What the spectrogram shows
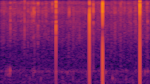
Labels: {"label": "ambient", "recorder": "HydroMoth"}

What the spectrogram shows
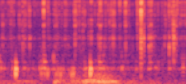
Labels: {"label": "biophony", "recorder": "HydroMoth"}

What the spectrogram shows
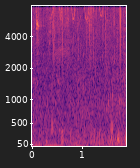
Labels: {"label": "biophony, dolphin", "recorder": "SoundTrap 500"}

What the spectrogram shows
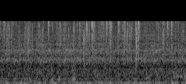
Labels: {"label": "anthrophony, boat engine", "recorder": "SoundTrap 300"}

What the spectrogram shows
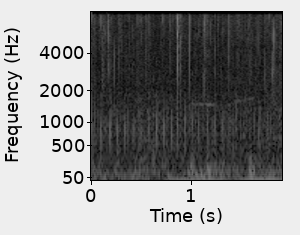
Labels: {"label": "biophony, rattle", "recorder": "SoundTrap 500"}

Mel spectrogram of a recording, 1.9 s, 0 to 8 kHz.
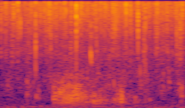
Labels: {"label": "biophony, growl", "recorder": "SoundTrap 600 or HydroMoth"}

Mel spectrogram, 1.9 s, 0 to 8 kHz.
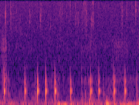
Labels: {"label": "biophony, knock croak", "recorder": "SoundTrap 300"}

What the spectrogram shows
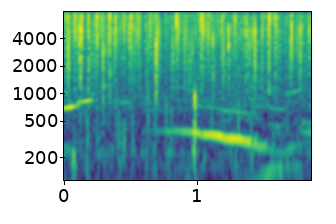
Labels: {"label": "biophony", "recorder": "SoundTrap 300"}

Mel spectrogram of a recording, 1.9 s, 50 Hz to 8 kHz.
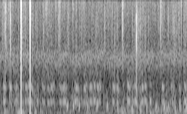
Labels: {"label": "anthrophony, mechanical", "recorder": "SoundTrap 300"}
{"label": "biophony", "recorder": "SoundTrap 300"}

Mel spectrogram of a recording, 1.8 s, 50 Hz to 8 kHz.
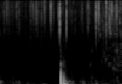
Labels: {"label": "biophony, double pulse", "recorder": "SoundTrap 300"}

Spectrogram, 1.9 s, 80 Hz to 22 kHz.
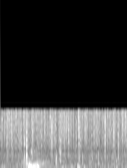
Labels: {"label": "biophony, growl", "recorder": "SoundTrap 600 or HydroMoth"}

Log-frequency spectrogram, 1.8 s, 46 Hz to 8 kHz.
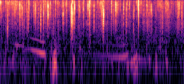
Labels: {"label": "biophony, cascading saw", "recorder": "SoundTrap 600 or HydroMoth"}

